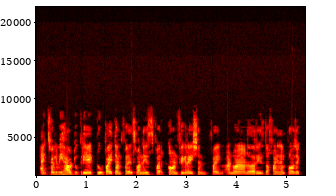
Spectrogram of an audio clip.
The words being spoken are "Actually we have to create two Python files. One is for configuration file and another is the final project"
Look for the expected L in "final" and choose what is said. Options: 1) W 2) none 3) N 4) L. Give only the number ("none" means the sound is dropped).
4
